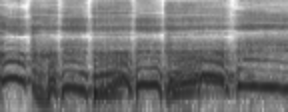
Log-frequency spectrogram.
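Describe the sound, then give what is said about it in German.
A voice imitates the build-up to a sneeze with a rapid series of pitched, breathy gasps, each rising and falling, about eight in a row with no sneeze released. “Kennst du das, wenn du niesen musst?”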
